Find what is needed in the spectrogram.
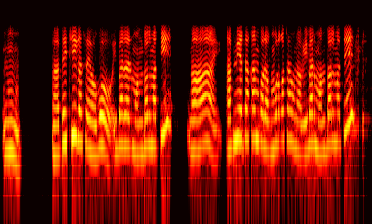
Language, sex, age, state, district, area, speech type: Assamese, female, 30-45, Assam, Nalbari, rural, conversation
